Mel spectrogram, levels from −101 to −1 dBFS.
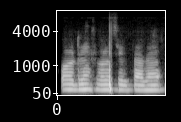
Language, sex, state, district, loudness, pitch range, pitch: Kannada, male, Karnataka, Bijapur, -23 LUFS, 130-140 Hz, 135 Hz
